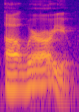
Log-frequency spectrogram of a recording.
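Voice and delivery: usual speaking voice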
